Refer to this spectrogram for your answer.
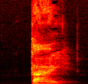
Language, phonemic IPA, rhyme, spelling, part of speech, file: Dutch, /taːi̯/, -aːi̯, taai, adjective, Nl-taai.ogg
- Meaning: 1. tough, resilient 2. difficult to chew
